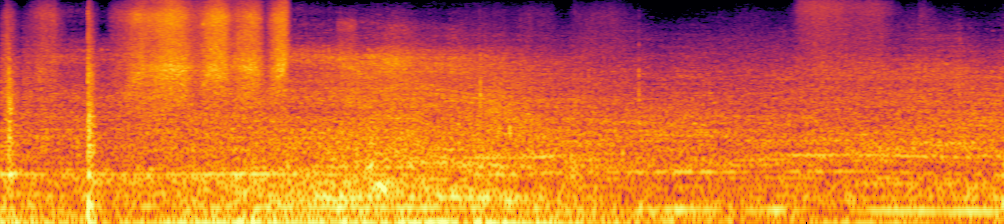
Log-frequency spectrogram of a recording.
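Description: Vinyl bed cushions and the berth's sliding platform being pushed by hand, giving a rubbing, scraping rush between about one and three seconds in, after a single click. A steady low hum runs underneath.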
